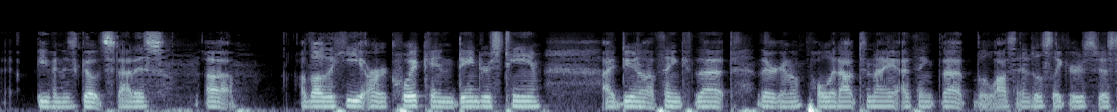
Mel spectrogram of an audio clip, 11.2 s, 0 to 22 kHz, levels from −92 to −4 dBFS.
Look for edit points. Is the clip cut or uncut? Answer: cut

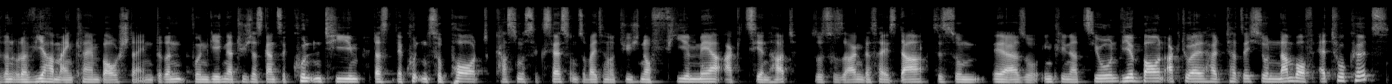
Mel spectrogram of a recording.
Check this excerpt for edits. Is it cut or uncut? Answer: uncut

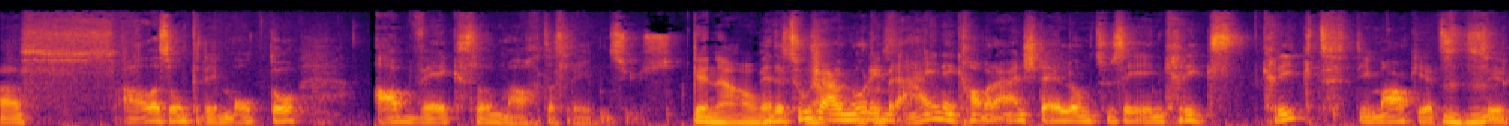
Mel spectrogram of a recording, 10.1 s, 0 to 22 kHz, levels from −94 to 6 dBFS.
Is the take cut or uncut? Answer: cut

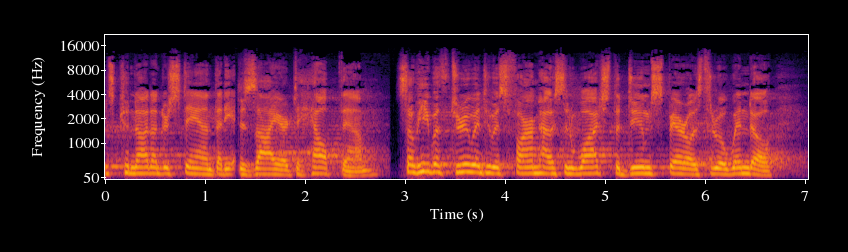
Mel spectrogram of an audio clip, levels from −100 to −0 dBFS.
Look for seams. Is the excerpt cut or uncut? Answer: cut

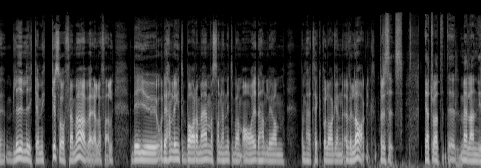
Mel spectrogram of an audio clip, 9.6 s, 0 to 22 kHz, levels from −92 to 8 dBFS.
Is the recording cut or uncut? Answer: cut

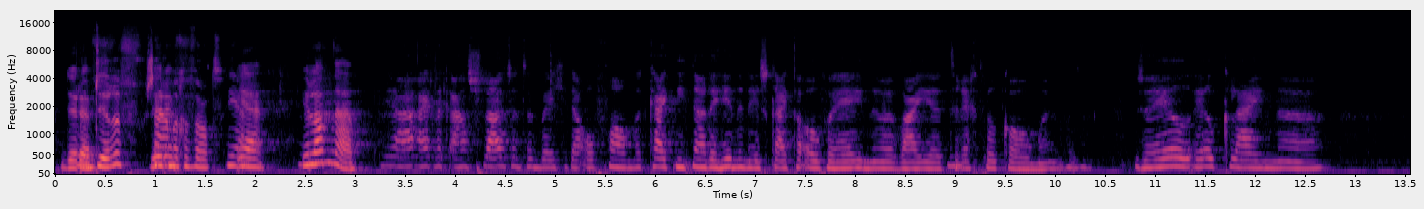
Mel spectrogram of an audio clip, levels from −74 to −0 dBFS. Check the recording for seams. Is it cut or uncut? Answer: uncut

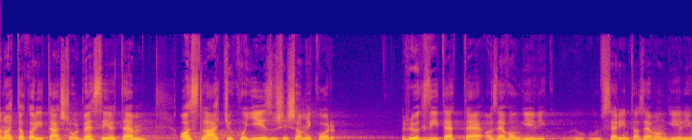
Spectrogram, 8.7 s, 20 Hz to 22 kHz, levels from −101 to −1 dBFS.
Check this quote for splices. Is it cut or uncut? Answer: uncut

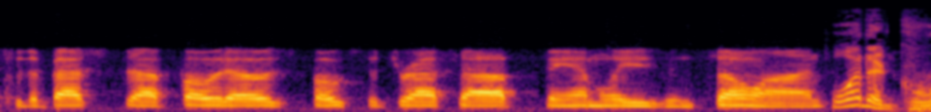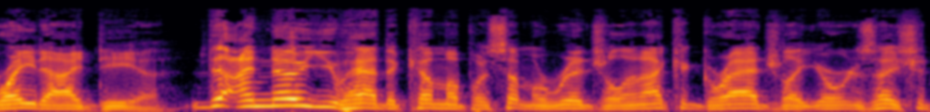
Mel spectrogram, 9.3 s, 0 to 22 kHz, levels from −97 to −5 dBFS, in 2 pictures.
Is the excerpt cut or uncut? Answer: uncut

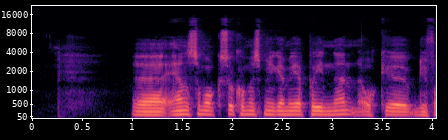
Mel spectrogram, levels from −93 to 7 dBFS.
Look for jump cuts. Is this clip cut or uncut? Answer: uncut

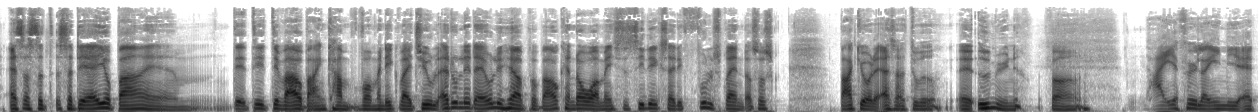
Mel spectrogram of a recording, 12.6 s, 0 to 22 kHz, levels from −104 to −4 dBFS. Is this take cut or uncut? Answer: cut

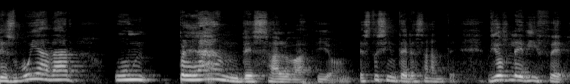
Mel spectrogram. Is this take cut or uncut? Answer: uncut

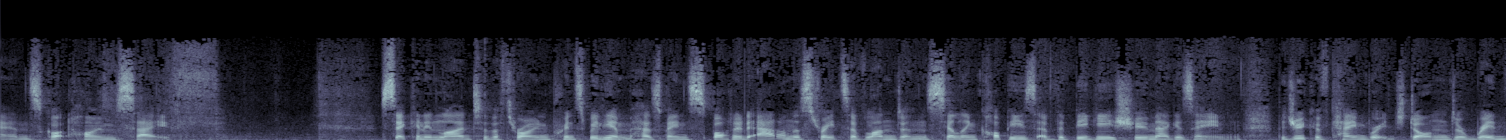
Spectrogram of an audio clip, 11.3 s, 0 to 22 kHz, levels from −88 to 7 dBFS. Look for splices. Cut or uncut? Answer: uncut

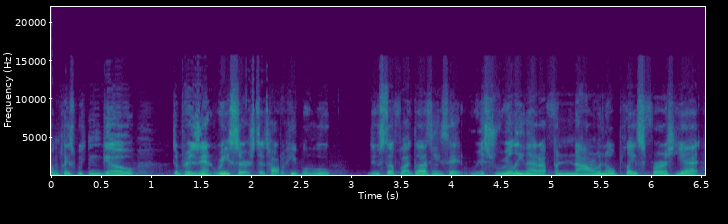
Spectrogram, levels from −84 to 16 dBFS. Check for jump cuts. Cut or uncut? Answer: uncut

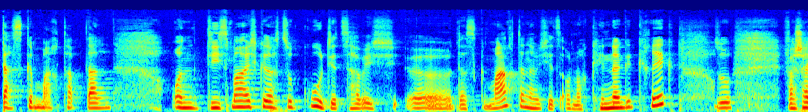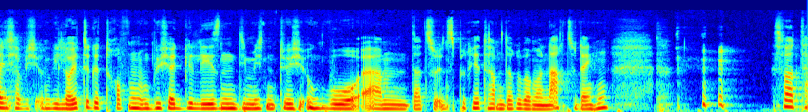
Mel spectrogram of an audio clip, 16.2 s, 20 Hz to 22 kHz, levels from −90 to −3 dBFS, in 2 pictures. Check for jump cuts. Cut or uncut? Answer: cut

